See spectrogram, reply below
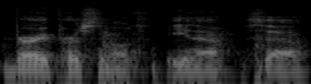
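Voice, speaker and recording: A man on a voice call, talking casually and hesitantly, filling pauses with "like" and "you know.". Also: low-pitched, level tone, a bit bright. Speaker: caller.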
